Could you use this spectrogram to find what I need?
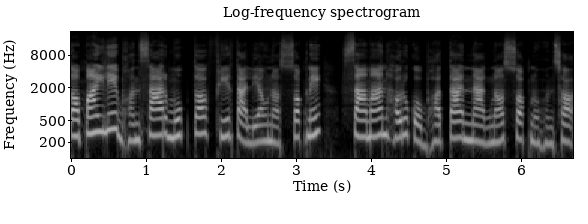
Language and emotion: Nepali, neutral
